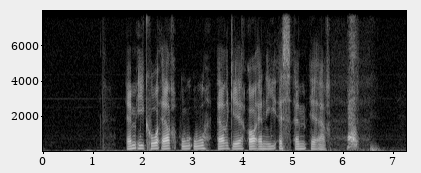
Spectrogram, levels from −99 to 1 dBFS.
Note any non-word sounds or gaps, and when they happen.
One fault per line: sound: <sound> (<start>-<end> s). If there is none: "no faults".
sound: bark (6.1-6.3 s)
